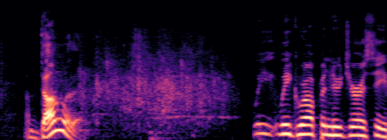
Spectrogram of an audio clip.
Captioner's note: audience applauding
